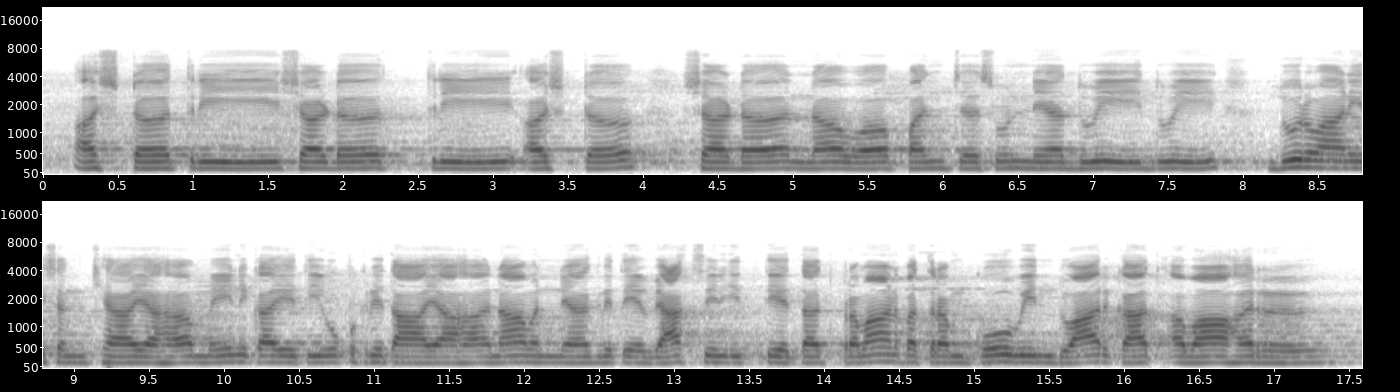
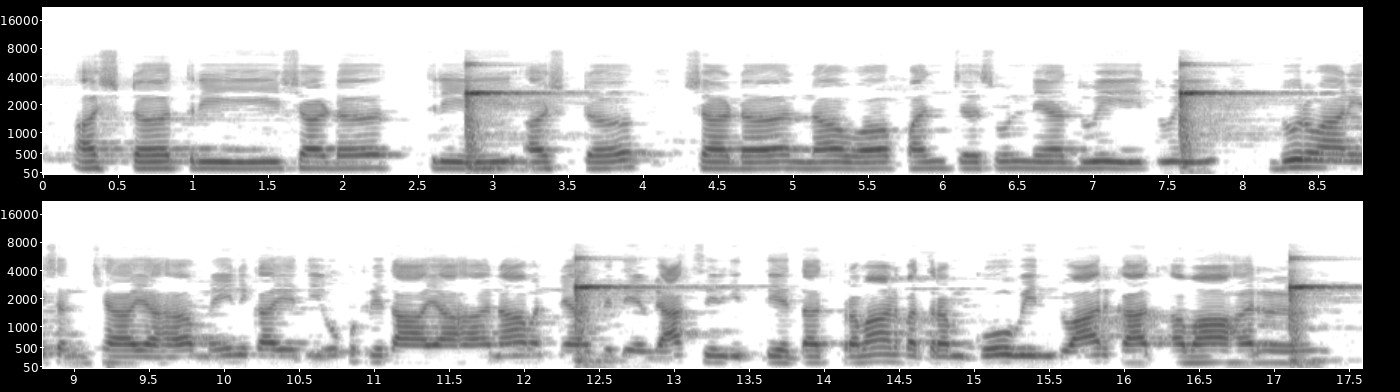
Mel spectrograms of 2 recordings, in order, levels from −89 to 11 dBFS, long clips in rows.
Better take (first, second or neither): first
